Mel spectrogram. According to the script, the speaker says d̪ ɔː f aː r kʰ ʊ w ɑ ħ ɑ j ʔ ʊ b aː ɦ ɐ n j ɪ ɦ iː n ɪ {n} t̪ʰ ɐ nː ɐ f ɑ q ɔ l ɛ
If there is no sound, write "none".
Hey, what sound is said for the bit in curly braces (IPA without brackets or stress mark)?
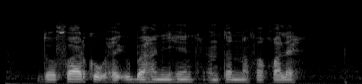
n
